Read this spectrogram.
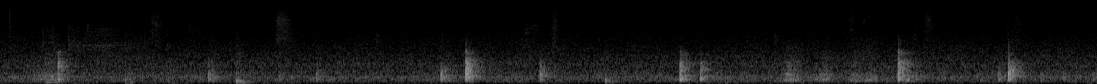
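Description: A rolling pin rolls over soft dough on a table with soft bumps and knocks.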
